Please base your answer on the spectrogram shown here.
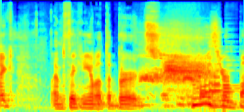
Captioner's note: birds cawing.wav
